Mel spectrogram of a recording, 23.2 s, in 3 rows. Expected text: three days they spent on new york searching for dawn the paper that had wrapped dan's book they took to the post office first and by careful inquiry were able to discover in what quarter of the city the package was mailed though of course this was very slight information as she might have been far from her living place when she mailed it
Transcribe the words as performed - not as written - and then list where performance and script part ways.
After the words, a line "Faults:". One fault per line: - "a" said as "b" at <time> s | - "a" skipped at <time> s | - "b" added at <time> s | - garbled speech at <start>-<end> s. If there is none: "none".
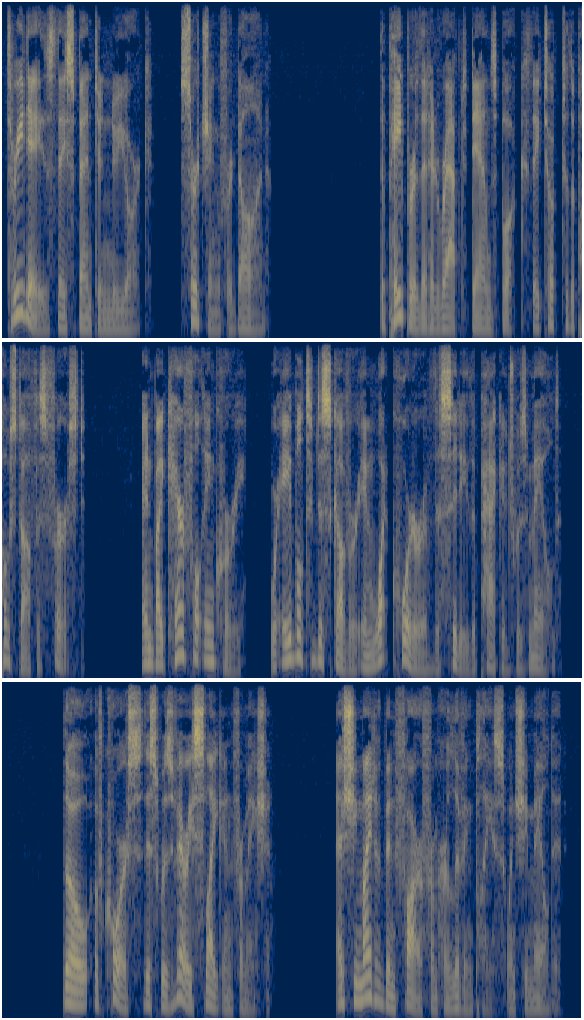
three days they spent in new york searching for dawn the paper that had wrapped dan's book they took to the post office first and by careful inquiry were able to discover in what quarter of the city the package was mailed though of course this was very slight information as she might have been far from her living place when she mailed it
Faults:
- "on" said as "in" at 1.3 s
